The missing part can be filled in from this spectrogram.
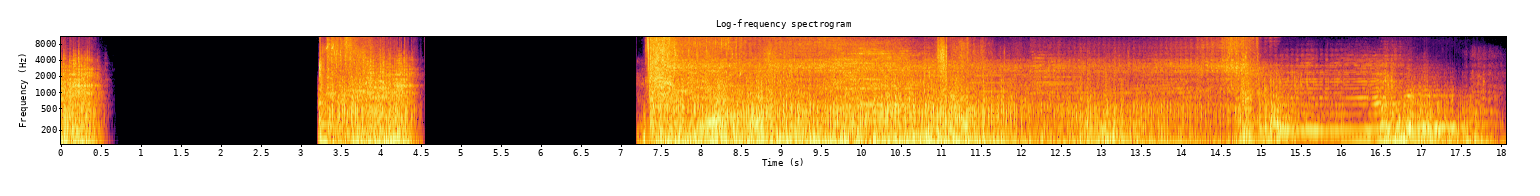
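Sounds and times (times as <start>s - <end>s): sharp crack: 7.2s - 15.1s
heavy low rumble: 7.3s - 18.0s
low pitched drone: 7.4s - 18.0s.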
